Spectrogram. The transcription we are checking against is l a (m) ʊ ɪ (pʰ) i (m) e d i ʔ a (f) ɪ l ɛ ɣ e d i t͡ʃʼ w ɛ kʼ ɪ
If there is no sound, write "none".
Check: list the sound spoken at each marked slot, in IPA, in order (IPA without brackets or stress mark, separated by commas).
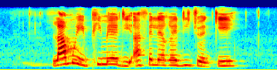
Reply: m, pʰ, m, f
